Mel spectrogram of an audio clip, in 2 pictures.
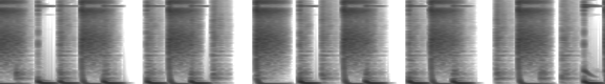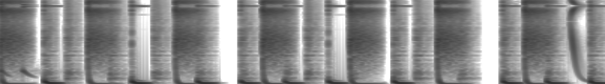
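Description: Electronic background music with a drum-machine beat: short, choppy hits with heavy kick drums, roughly two to three a second, separated by brief silences.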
